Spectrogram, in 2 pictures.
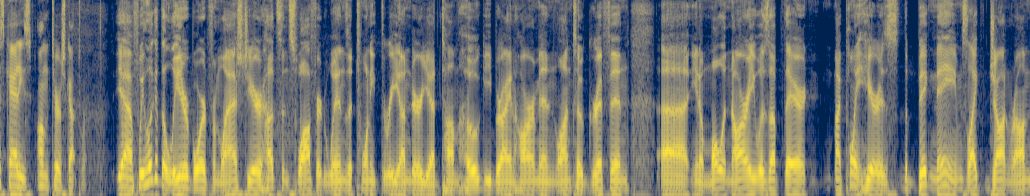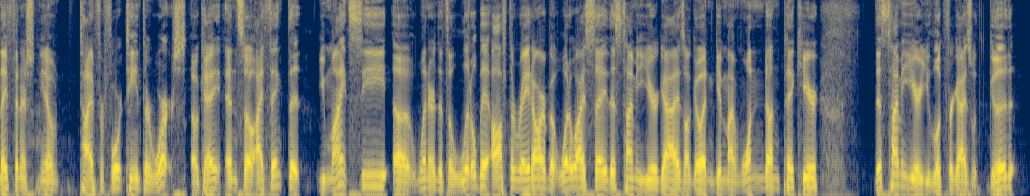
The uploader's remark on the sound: LIVE FROM JIMMIE AUSTIN!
